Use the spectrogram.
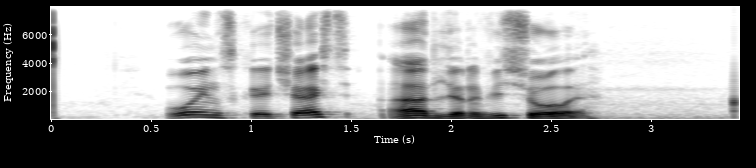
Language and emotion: Russian, neutral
